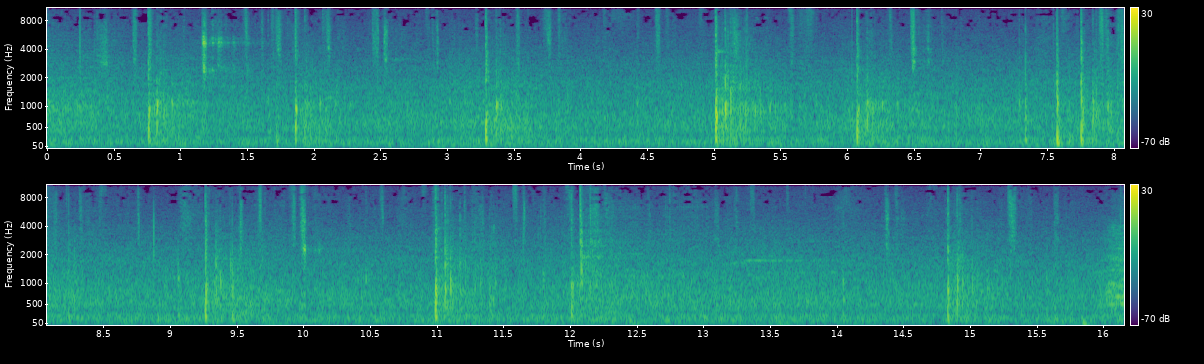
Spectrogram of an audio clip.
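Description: A long tennis rally: the ball is struck with rackets back and forth, a sharp hit roughly every one and a half seconds, over a hushed stadium crowd.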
